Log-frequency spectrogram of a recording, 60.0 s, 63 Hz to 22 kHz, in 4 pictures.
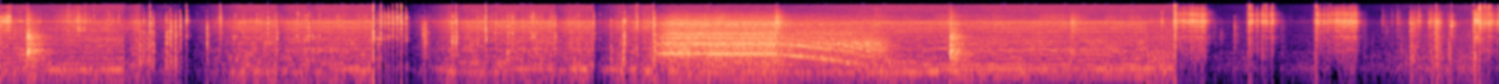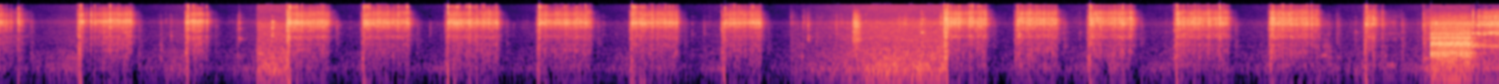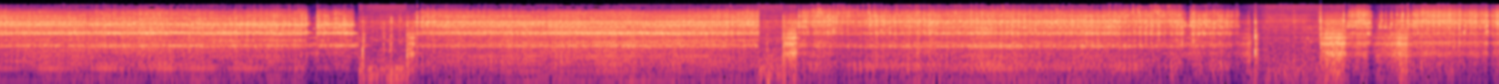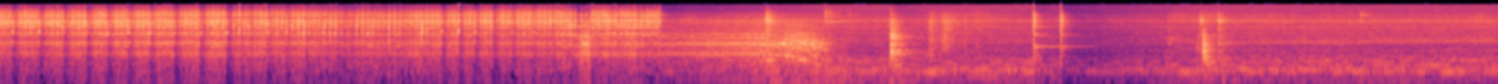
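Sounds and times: power tool grinding steel: 4.7s - 12.1s, 29.3s - 53.3s.

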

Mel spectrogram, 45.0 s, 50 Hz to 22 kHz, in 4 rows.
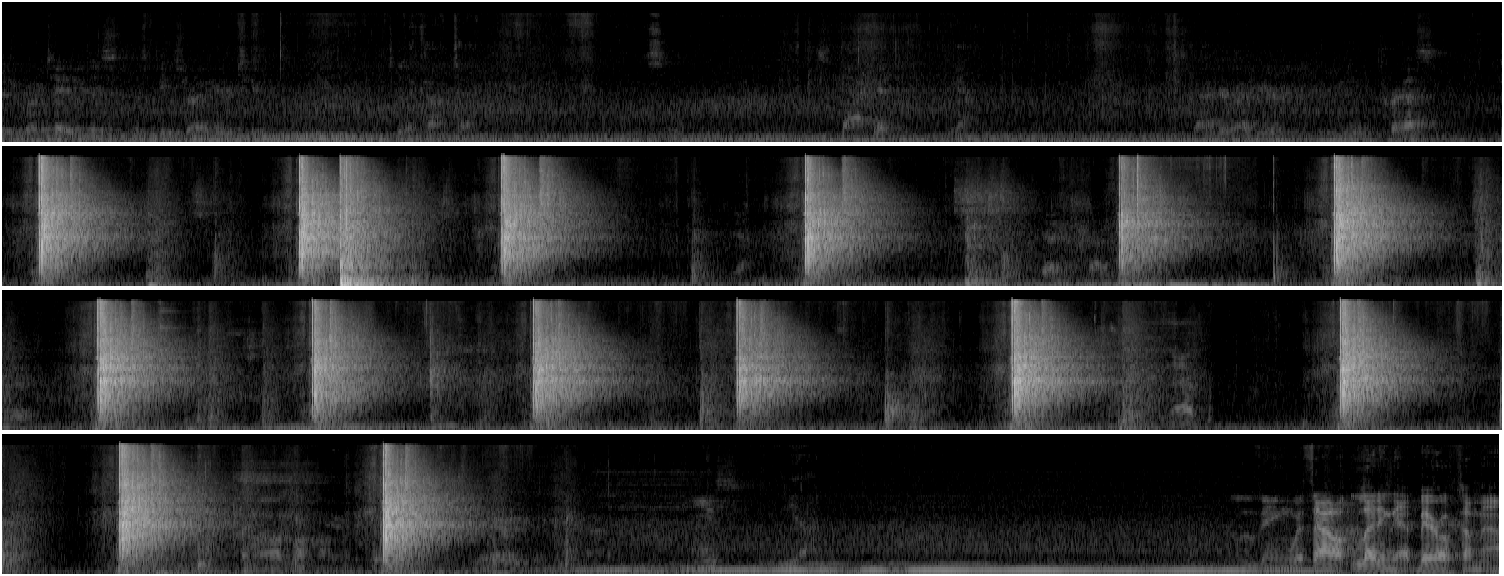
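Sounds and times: baseball bat hitting balls: 11.2s - 38.9s.

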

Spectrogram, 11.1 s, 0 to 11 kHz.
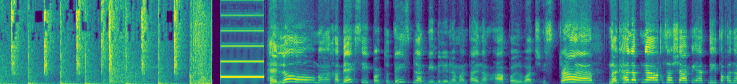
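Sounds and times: electronic music with heavy beat: 0.0s - 3.2s
steady electronic beep: 3.3s - 4.0s.

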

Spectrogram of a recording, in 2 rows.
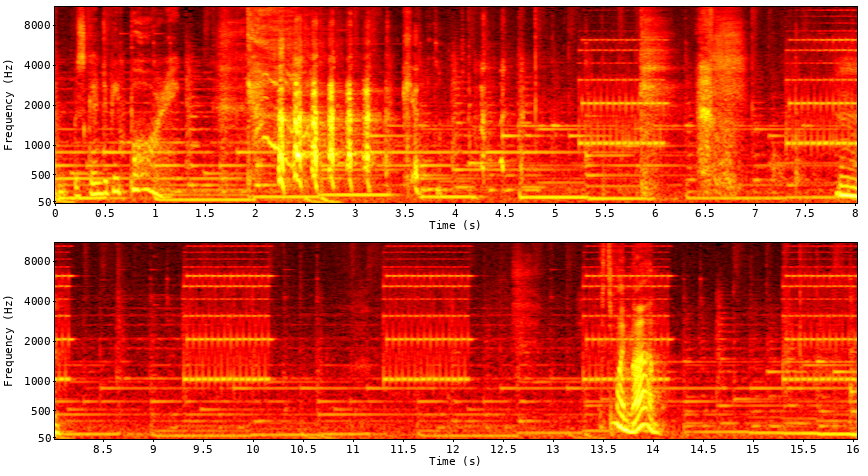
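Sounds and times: soft background music: 0.0s - 16.0s
mobile phone ringing: 5.0s - 6.4s, 7.1s - 16.0s.

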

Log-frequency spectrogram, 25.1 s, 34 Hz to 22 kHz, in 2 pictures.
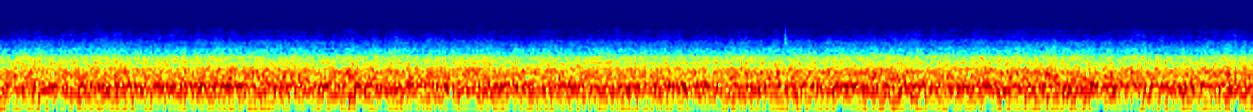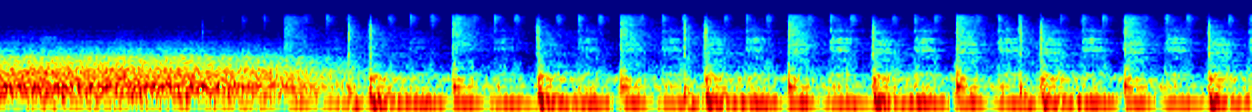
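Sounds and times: rush of air in cockpit: 0.0s - 17.4s
low drone: 0.0s - 25.0s.

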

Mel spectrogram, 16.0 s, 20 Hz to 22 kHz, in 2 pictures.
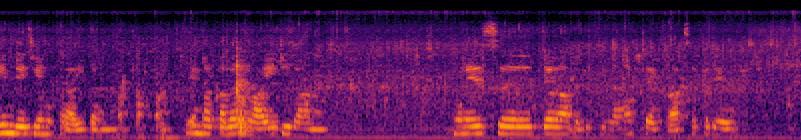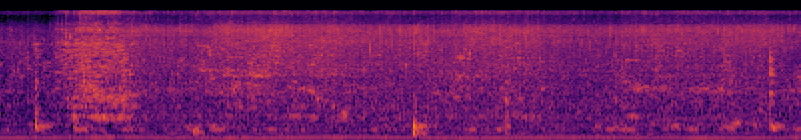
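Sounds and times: curry sizzling in a wok: 0.0s - 16.0s.

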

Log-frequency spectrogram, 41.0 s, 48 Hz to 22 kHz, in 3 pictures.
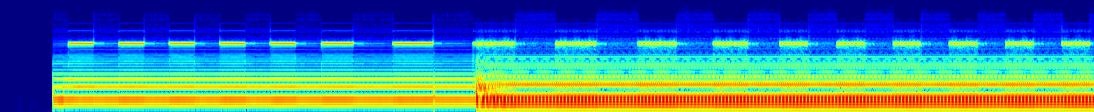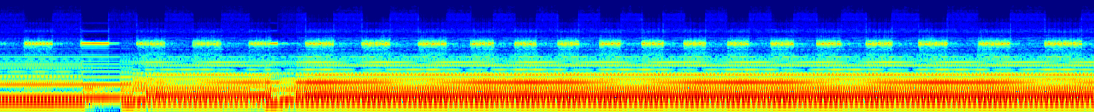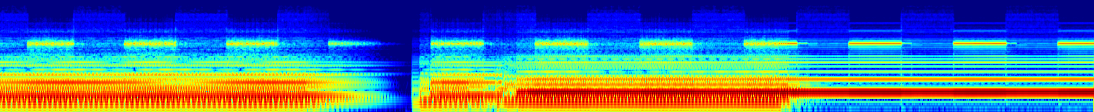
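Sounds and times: synthesizer droning chords: 0.7s - 41.0s.

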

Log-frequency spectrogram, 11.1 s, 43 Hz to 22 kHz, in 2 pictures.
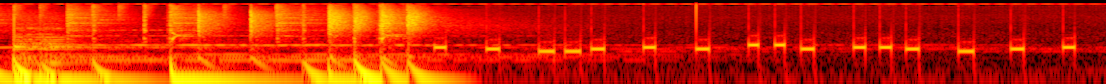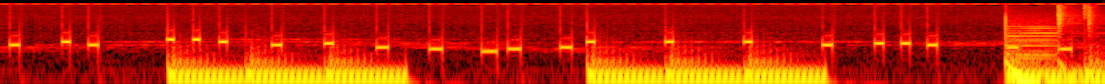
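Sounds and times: staccato synth melody: 0.0s - 9.8s
deep bass line: 6.4s - 7.6s, 8.5s - 9.7s.

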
